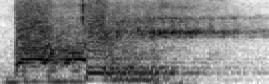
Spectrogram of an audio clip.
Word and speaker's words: batil: Cuma pengucapannya yang kurang baik ya, yang kurang batil. Karena di tulisan itu BATHI, pasti baca batil. Batil, tok ya, batil. Bukan bahil, membahil itu cerai.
